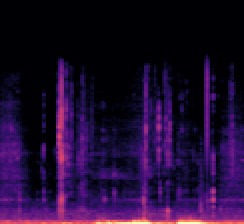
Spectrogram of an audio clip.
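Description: Close-miked chewing of a mouthful of Korean corn dog, with small wet clicks and two loud, deep crunching bursts, about a second in and again near the end.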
